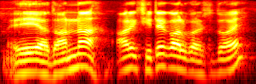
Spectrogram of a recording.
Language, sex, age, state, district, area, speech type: Nepali, male, 45-60, West Bengal, Kalimpong, rural, spontaneous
